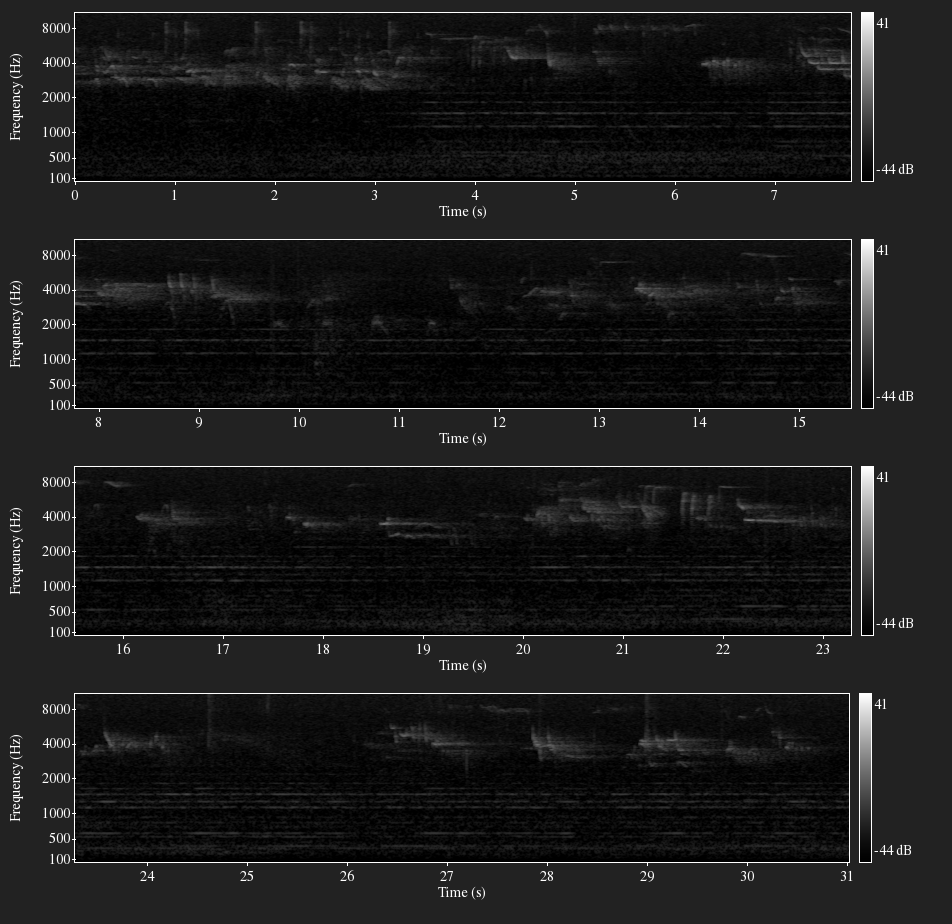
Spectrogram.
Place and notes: Tankwa Town, Northern Cape, South Africa - Pipe Dreams Burn
A binaural foldown of an Ambisonic recording from within the safety perimeter at Afrikaburn; the burning of the art piece Pipe Dreams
